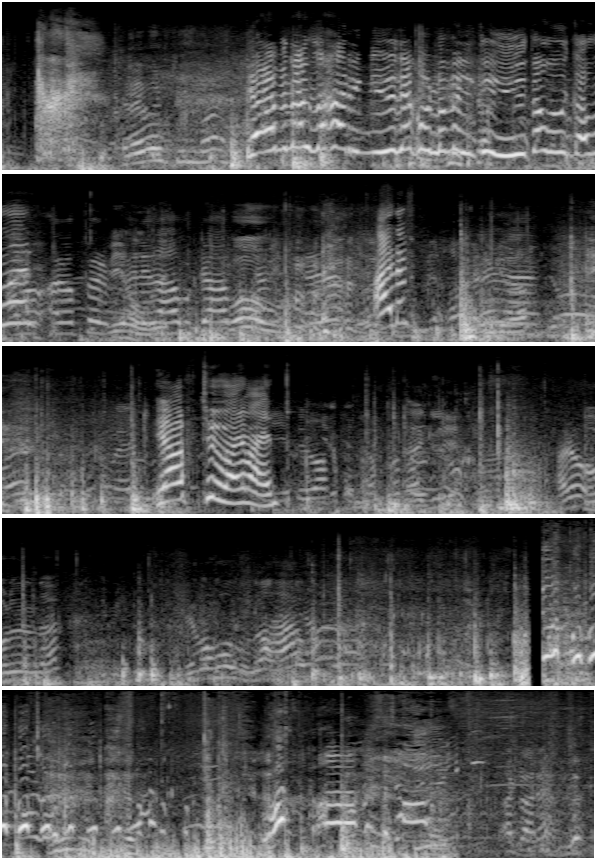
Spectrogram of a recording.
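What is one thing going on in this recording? Young people talk and laugh with animation close by.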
